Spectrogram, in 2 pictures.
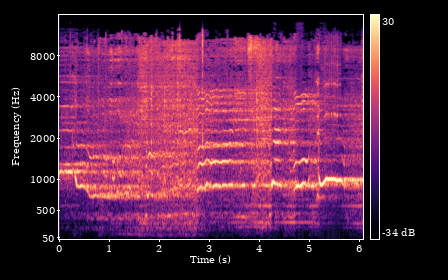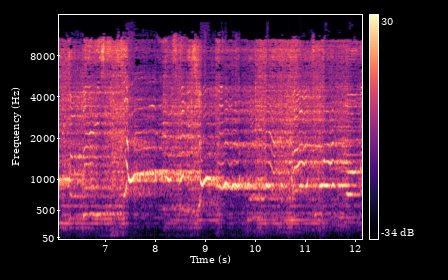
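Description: A teenage girl singing long held notes into a handheld microphone, over instrumental accompaniment.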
